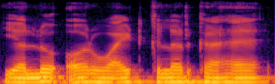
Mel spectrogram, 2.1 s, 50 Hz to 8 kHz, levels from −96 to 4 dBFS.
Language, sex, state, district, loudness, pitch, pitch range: Hindi, male, Jharkhand, Garhwa, -13 LUFS, 105 Hz, 105-110 Hz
